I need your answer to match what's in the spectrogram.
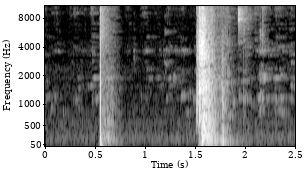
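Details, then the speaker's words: Gallagher S50/S20 solar fence energizer with repaired board, with overhead light on: sharp snapping spark clicks about a second apart, regular fast pulse, about 9.2 kV measured; works normally. "right overhead light on real quick see it does a nice little sport to it"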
